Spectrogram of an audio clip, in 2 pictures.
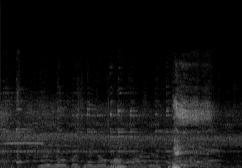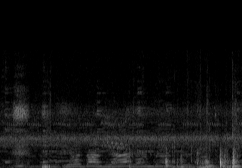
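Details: Himalayan goats in a forest near Munsyari, Pithoragarh, Uttarakhand, India, with a villager: several short wavering bleats, some quavering, mixed with a man's speech and a steady high insect hiss.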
